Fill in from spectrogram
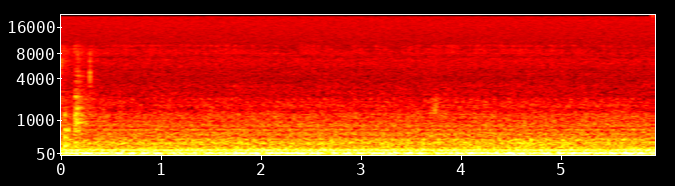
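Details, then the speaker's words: Chevrolet Trax Crossover idling in D after warranty replacement of the driver-side transmission mount. The quiet, smooth, even rumble has no drone or knock, and measured noise fell to about 34–35 dB from 37–38 dB before. "엔진 소음도 줄어들었습니다. 수치상으로도 나오니까."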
